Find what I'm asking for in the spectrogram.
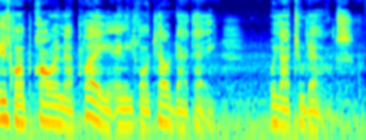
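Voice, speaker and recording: A man's somewhat breathy voice, dark and mellow in tone, at a moderate pace with ordinary pitch variation. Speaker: sports fan vlogger; military veteran. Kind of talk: casual monologue vlog. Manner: halting, stuttering.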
